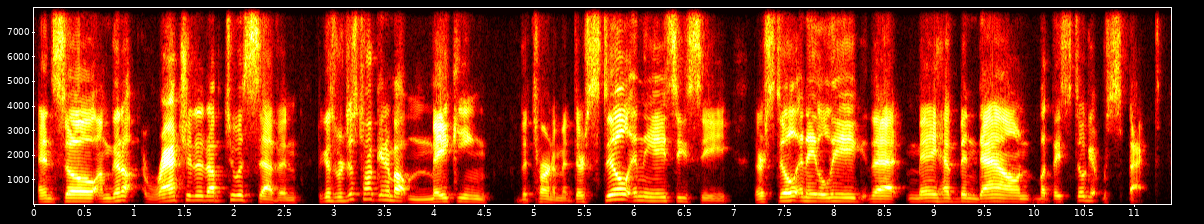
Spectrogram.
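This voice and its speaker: A man's voice: mid-range voice, fairly bright tone. An American man co-hosting a sports talk show, giving casual analysis and informally talking through his reasoning.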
